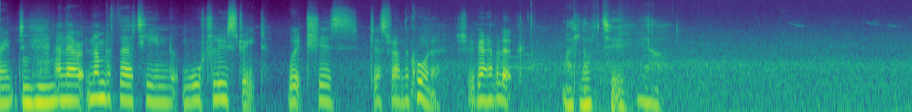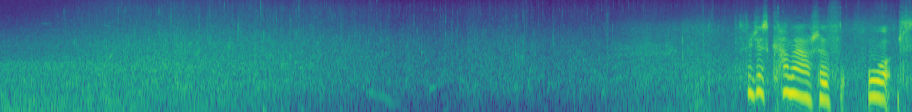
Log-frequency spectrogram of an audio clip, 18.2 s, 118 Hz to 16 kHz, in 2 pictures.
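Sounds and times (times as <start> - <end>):
speech: 0.0 - 6.8, 16.6 - 18.2
faint bird chirps: 2.3 - 12.1
low rumble: 2.6 - 12.2
river flowing: 2.6 - 18.2.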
